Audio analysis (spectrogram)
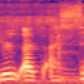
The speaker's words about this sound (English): Let me talk a little louder because it's raining so hard because I'm tapping in with my mermaids, bitch. It rained out of nowhere.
